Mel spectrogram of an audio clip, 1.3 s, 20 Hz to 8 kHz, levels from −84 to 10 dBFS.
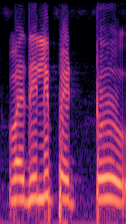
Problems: constant background noise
